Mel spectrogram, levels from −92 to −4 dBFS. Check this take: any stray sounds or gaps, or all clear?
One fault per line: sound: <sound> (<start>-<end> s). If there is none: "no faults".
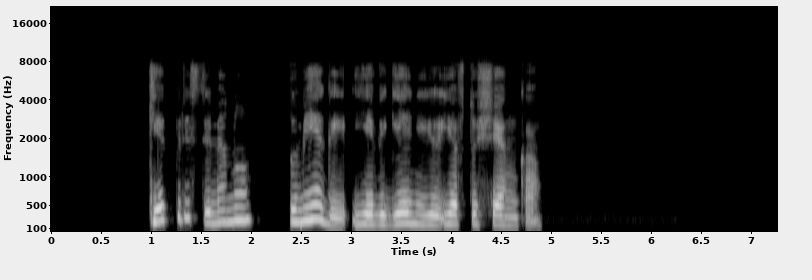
no faults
